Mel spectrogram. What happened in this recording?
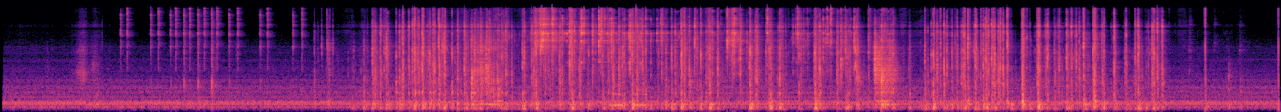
I turn on the tap to wash some dishes, with the sounds of running water and cutlery clinking overlapping.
